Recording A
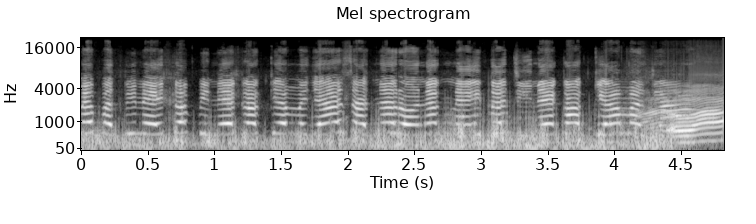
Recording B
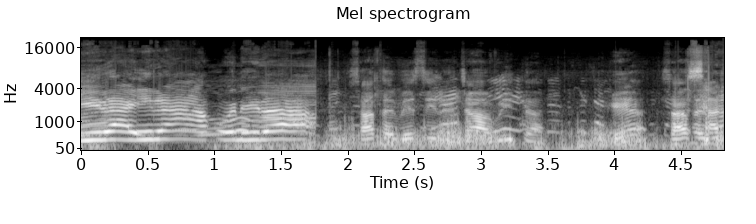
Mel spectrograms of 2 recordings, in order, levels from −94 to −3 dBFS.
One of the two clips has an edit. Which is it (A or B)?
B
